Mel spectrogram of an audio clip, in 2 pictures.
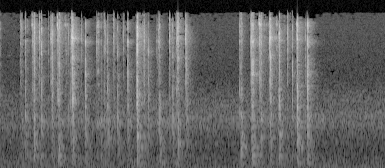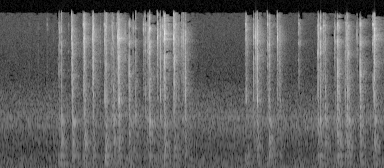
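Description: Fingertips type on the dark plastic keys of a mustard-yellow, plastic-cased manual typewriter with a metal mechanism. The typing comes in four bursts of quick, bright, clacking keystrokes separated by short pauses, and each strike dies away almost instantly.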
